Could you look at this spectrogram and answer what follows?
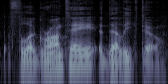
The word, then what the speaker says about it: flagrante delicto: The female's made her selection, and they engage in this is a great word, by the way, flagrante delicto.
